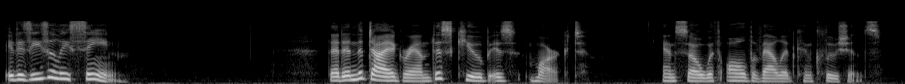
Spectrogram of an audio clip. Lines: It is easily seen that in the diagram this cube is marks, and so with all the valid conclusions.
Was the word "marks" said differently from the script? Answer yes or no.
yes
